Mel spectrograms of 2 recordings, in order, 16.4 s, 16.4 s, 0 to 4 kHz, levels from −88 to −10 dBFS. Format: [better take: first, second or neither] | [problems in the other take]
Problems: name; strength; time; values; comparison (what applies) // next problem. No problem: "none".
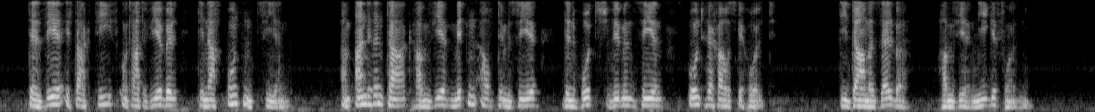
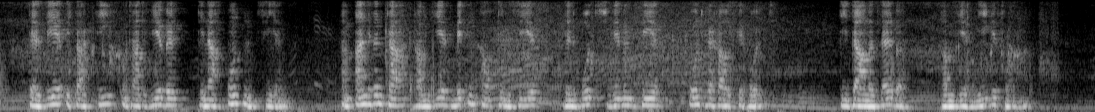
first | background sound (Accelerating, revving, vroom); 18 dB below the speech // room echo; dies away in 0.4 s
